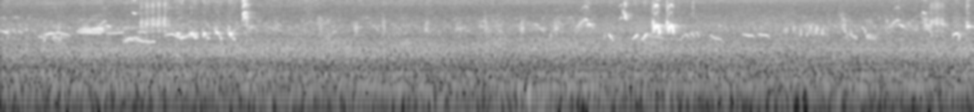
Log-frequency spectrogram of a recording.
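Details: Common nightingale giving sparse short phrases of quick chirps and rapid notes separated by long pauses, over a low background hum.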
